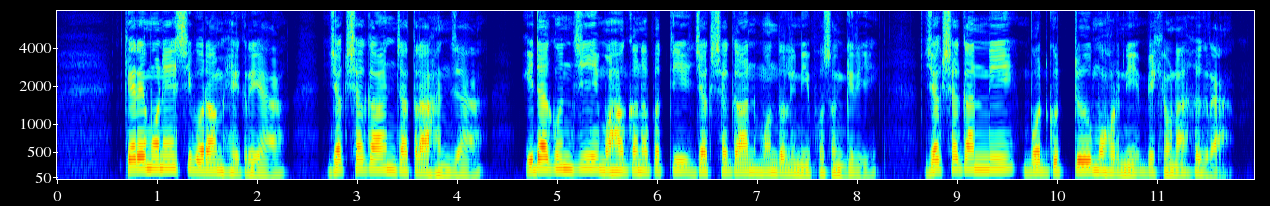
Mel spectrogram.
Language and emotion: Bodo, neutral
